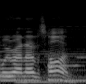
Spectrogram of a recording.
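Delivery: usual speaking voice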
